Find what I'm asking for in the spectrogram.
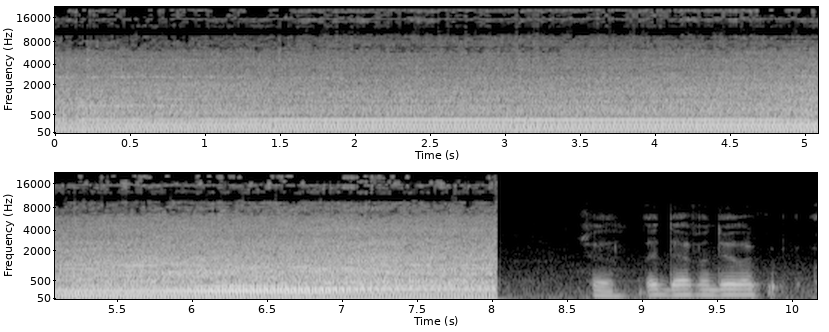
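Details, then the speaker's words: Ranch King riding lawn mower after cleanup, fires right up with headlights working: steady, even twin-cylinder thrum with a smooth throttle rise, no knocks or misses; normal healthy running. "But fires right up. Headlights work."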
